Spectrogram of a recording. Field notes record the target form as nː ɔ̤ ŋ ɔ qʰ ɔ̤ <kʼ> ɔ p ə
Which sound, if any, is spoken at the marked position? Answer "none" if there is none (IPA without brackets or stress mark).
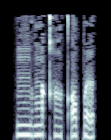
kʼ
